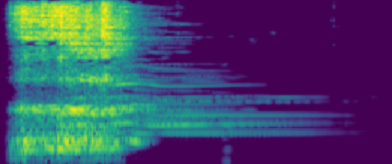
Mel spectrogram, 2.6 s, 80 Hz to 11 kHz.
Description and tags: Metal scrape on concrete
Moving a metal dog bowl on rough concrete, Recorded with an iPhone 6, processed in Audacity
